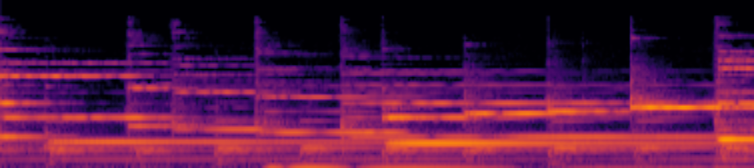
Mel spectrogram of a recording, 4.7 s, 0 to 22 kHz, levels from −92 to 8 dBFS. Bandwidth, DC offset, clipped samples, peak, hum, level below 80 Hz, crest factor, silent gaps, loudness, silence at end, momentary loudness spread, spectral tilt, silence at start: 14 kHz; under 0.1%; under 0.1%; -12 dBFS; none; -66 dBFS; 14 dB; none; -25 LUFS; 0 s; 14 LU; -2 dB/octave; 0 s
